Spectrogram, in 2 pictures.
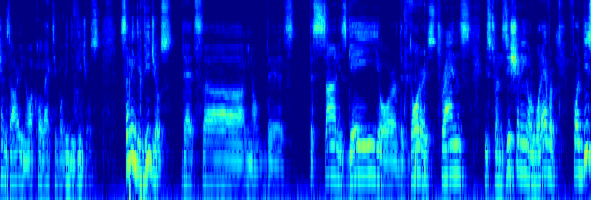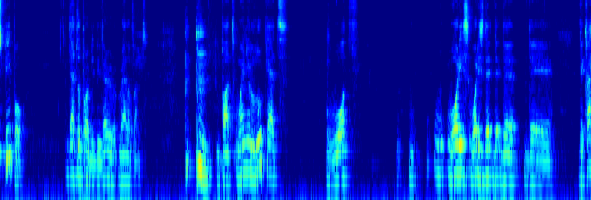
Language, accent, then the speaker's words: English; Brazil; moved away as an adult; also born or lived in Durham, United Kingdom / London, United Kingdom; now in Melbourne, Australia; As much as you can hear my accent, when you look at me, I don't look Brazilian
